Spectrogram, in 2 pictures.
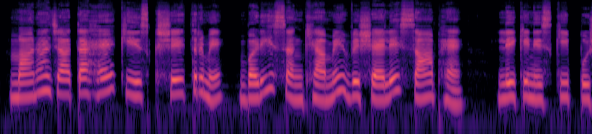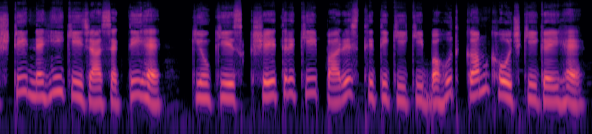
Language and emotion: Hindi, neutral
